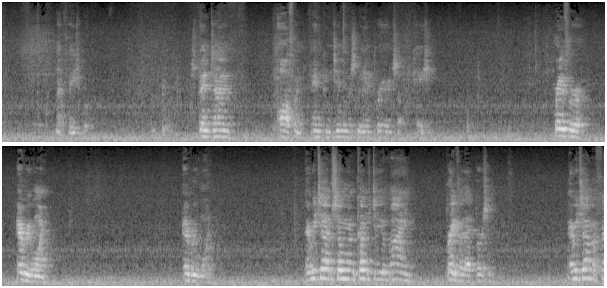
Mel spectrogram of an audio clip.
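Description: An elderly man speaks slowly and deliberately, with pauses, close by.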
